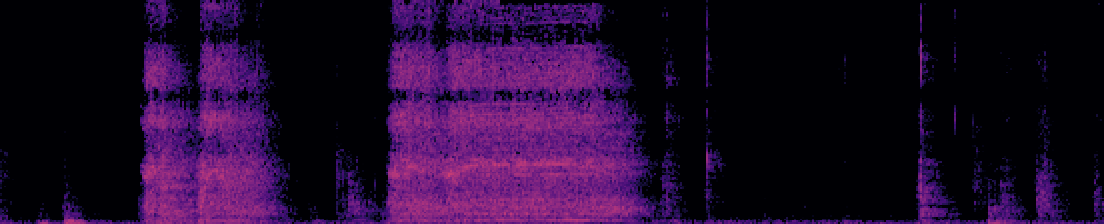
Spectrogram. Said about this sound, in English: I clear a little more material on one side of the plywood with a larger drill bit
